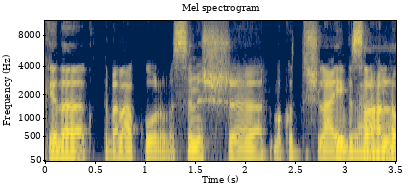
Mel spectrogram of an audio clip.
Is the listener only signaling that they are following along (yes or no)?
yes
